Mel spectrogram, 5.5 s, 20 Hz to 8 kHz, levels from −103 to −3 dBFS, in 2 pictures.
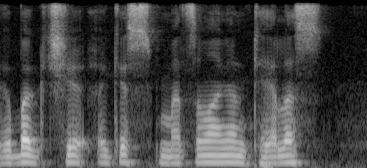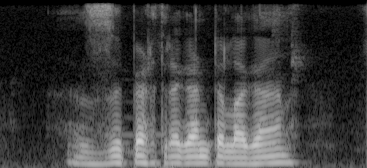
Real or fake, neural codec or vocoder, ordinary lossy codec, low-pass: real; none; none; 7.2 kHz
